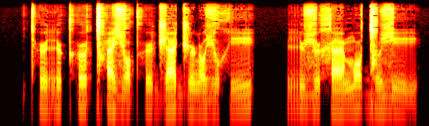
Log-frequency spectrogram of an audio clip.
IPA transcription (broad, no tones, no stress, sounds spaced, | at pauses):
tʰ ø r ø kʰ ɵ ǀʰ æ ʑ ɔ t̪ʰ ø d͡ʒ æ d͡ʒ ø ɳ ɔ ʑ o x i | r y ʑ ø x æ m ɔ ɡ͡ǀ ɵ ʑ i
